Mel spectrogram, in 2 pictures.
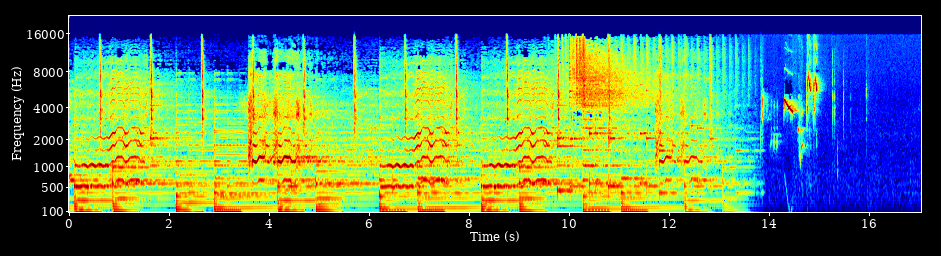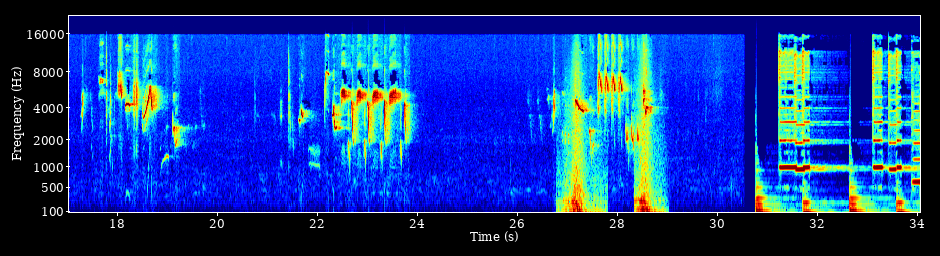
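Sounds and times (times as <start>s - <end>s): birds chirping: 26.1s - 29.0s.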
